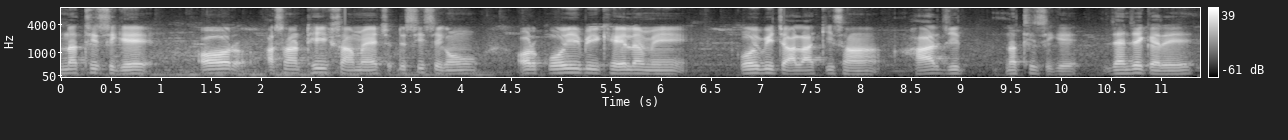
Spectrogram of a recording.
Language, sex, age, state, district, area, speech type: Sindhi, male, 45-60, Uttar Pradesh, Lucknow, urban, spontaneous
